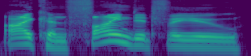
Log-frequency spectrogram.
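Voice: mid-range voice, very animated, slow, a bit bright, clean tone, no room sound, clean studio sound. A storyteller voicing a small, ugly frog who pleads earnestly. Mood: pleading.

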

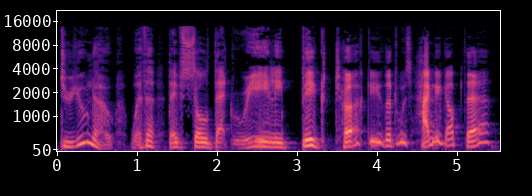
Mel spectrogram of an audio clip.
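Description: A man voicing an old male miser who cries out in an excitable, exclamatory way. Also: medium pitch, unhurried, breathy edge, heavily acted. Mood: giddy.

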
